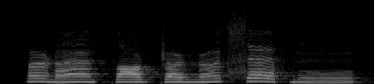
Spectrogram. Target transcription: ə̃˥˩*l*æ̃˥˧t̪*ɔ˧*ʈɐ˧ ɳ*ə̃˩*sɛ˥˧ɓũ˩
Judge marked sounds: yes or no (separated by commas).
no, no, no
